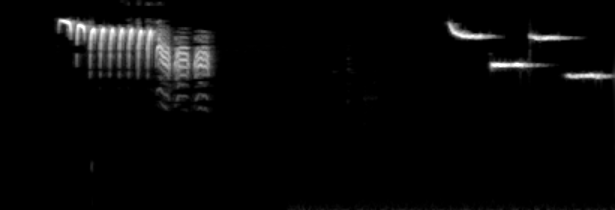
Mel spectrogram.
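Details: Carolina chickadee giving a rapid series of sharp notes sliding into a buzzy dee-dee ending, then after a pause a short high whistled song phrase of stepping notes.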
